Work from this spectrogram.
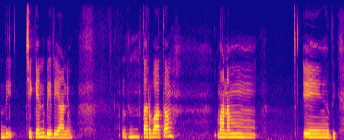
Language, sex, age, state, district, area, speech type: Telugu, female, 18-30, Telangana, Vikarabad, urban, spontaneous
